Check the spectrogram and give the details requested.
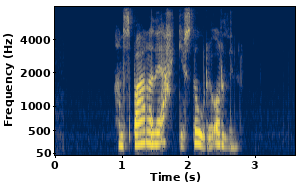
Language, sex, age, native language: Icelandic, female, 20-29, Icelandic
